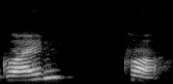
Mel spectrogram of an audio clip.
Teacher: 3 নম্বর মাখরাজ, কণ্ঠনালী শেষ হইতে উচ্চারিত হয় হরফ গইন খ, মোটা করে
